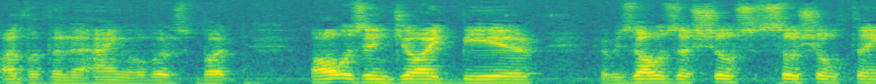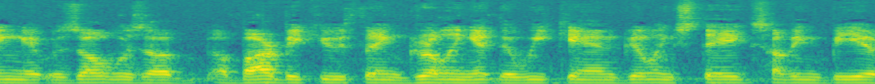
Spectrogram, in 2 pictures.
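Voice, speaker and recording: Flat, monotone delivery at a fairly quick pace with noticeable background noise. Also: man, medium pitch for a man. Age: 60s. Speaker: RV vlogger. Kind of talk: casual chat.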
